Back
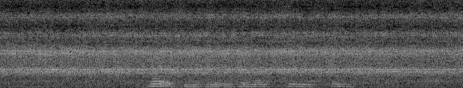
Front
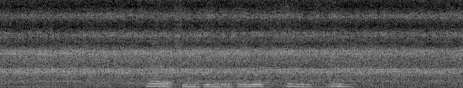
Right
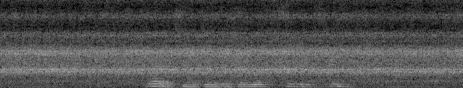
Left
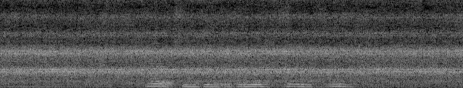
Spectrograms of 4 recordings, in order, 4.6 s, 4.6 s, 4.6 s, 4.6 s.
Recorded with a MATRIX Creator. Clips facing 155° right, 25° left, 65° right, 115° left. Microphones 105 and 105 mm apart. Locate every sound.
1.4 s a woman speaking: 30° left, 3 m; by 3.6 s 50° left, 3.5 m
